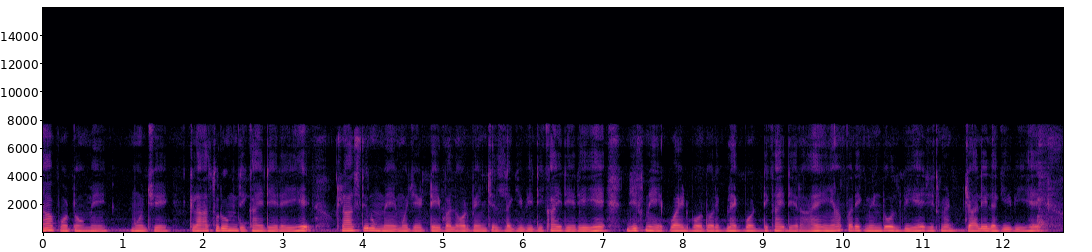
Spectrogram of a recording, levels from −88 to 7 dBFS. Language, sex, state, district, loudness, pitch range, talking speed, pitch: Hindi, male, Maharashtra, Aurangabad, -30 LUFS, 120-135 Hz, 205 wpm, 125 Hz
